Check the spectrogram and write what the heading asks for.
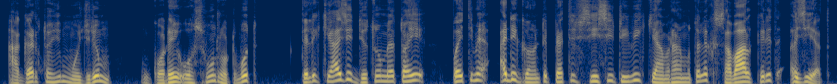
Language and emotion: Kashmiri, angry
